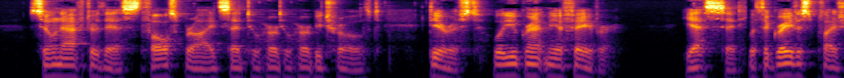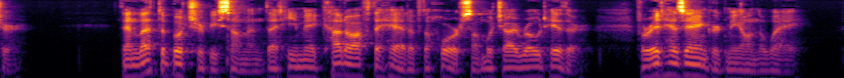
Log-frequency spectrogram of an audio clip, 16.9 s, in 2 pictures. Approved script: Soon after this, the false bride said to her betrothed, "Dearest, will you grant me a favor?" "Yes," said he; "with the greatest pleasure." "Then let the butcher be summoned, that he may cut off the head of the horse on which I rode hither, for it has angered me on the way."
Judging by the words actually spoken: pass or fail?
fail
